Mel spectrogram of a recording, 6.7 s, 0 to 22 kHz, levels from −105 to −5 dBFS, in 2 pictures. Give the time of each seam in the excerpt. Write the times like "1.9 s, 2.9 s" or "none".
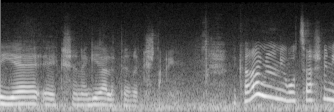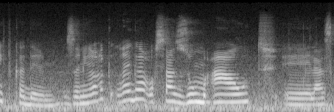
none

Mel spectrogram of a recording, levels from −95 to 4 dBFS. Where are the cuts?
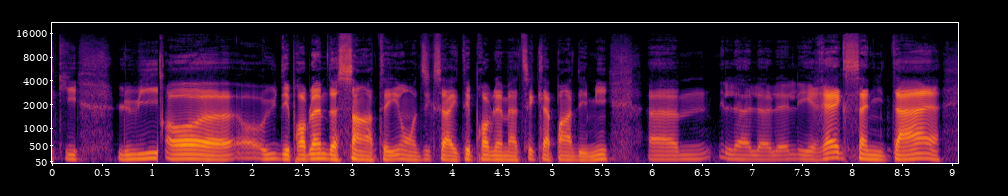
1.1 s, 5.8 s

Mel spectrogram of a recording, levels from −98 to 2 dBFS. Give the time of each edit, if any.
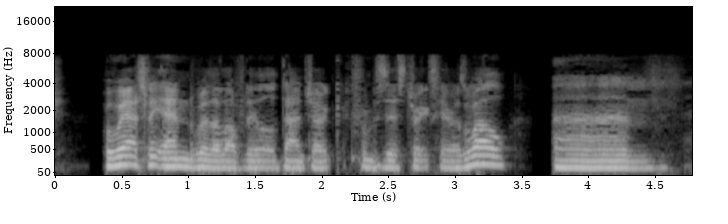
3.6 s

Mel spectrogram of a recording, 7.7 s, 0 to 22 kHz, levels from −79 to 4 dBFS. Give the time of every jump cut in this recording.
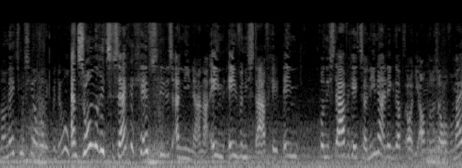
1.2 s

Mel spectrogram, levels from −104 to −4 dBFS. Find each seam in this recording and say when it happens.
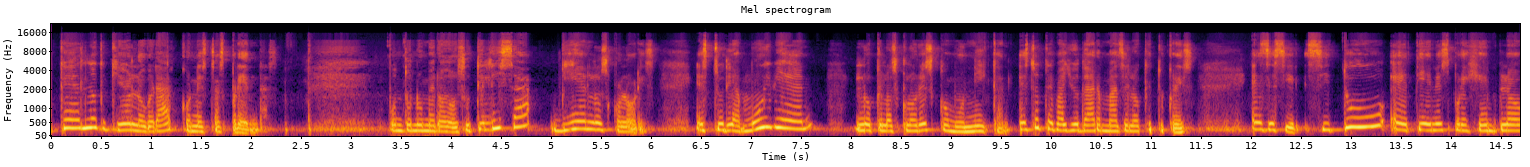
3.3 s

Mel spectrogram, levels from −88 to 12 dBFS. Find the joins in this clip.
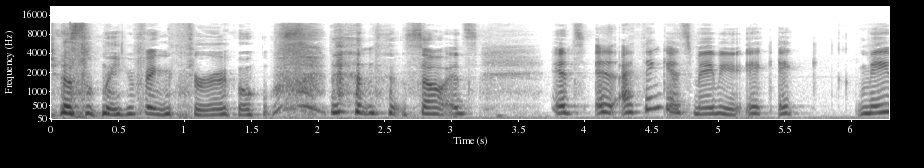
none

